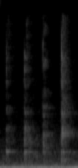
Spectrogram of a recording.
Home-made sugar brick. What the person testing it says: when you ping it it sounds like a brick um and it's solid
